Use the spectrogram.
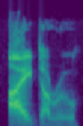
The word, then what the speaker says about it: ADIRU: data initial reference unit we pronounce it id daru id daru it's horrible name I'll keep trying ID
